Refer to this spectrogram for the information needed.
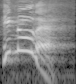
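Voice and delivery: high-pitched, indignant accusation; accusing Simon. Acted. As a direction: argue the case against her, pitch climbing sharply at the end. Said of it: "Simon wanted Jesus to use the law".

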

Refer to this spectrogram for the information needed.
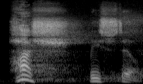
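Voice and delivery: hushed, then low and calm; calm rebuke. Acted. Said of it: "he rebuked the winds".

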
